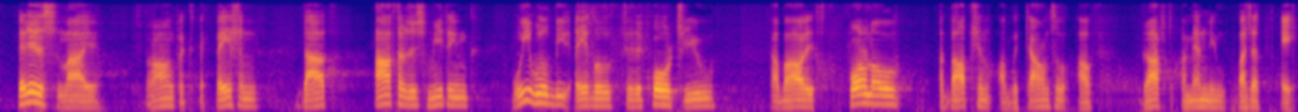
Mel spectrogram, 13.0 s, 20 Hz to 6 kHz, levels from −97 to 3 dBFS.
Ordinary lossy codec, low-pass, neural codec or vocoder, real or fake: none; 5.4 kHz; codec, 16 kHz, 1 kbps, FunCodec, trained on Chinese and English, 50 frames a second; fake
